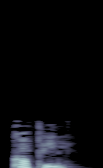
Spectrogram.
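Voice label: "copy", British English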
